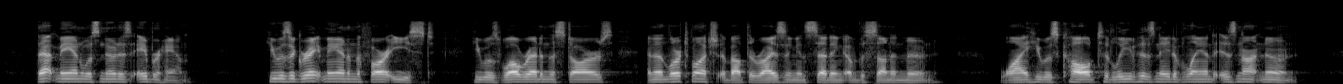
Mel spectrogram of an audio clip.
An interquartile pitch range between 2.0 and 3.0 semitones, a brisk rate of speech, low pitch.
Yes: narrow, 2.4 semitones; fast, 215 wpm; low, 115 Hz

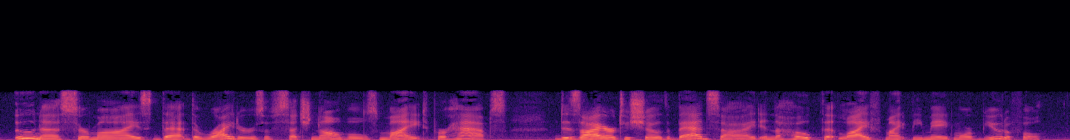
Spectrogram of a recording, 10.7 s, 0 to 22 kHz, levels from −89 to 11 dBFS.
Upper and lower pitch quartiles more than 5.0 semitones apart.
No: average, 2.8 semitones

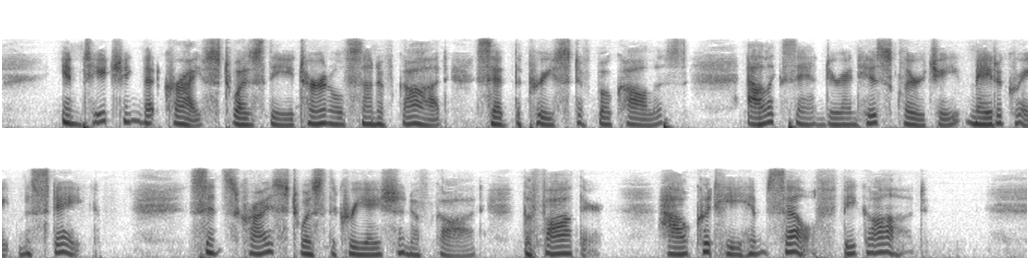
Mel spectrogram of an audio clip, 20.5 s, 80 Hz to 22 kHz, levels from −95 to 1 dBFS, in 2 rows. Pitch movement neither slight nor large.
Yes: average, 3.7 semitones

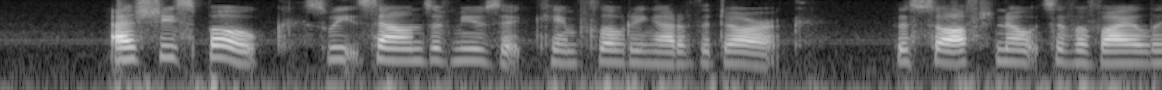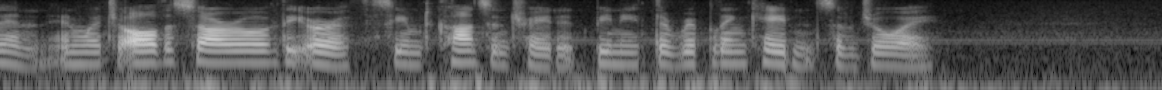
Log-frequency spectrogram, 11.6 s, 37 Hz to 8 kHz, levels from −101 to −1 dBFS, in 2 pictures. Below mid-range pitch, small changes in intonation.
No: high, 190 Hz; narrow, 2.3 semitones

